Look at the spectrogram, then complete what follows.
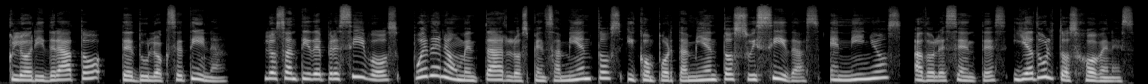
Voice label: Spanish Anti-Depressants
